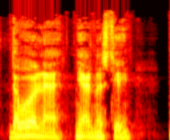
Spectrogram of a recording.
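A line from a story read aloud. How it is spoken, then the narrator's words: Rough shout. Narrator (Russian): грубо закричал Урфин Джюс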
